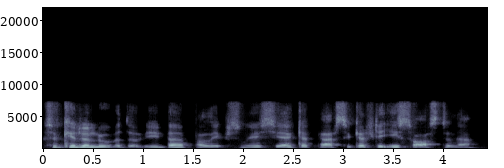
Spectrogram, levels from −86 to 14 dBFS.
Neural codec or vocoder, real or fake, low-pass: codec, 16 kHz, 2 kbps, X-Codec, HuBERT features, trained on general audio; fake; 7.2 kHz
